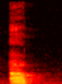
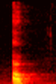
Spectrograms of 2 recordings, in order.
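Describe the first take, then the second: First: The final p is audibly released. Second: The final p is held with closed lips. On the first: The speaker calls it wrong. "don't say up" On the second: The speaker calls it right. "Say up, close lips only"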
